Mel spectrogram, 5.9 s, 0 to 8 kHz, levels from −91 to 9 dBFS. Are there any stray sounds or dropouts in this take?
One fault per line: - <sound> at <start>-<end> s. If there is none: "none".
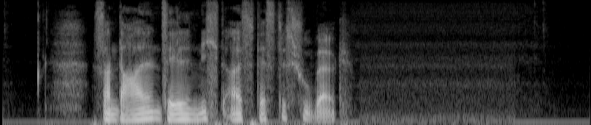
none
